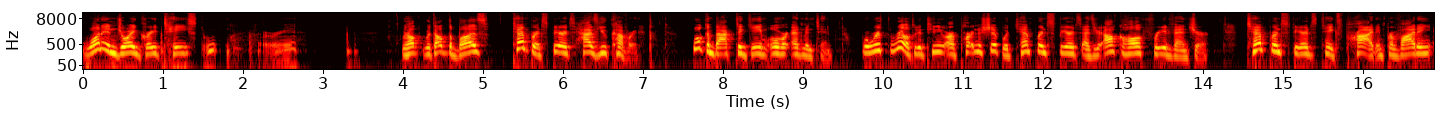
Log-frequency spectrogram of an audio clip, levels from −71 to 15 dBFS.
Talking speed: 140 wpm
